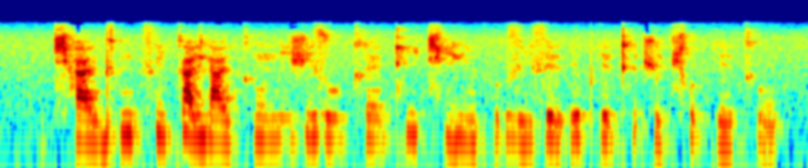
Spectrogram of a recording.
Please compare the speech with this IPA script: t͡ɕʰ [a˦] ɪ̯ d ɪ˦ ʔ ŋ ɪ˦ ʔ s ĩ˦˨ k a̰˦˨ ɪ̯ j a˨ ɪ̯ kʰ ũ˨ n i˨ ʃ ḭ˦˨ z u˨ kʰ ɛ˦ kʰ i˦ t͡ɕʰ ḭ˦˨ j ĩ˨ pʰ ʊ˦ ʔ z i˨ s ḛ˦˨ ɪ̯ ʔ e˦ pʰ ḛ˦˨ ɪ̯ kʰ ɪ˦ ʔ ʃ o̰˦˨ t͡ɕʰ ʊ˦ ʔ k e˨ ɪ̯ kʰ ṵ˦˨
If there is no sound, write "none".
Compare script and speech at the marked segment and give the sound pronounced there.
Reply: a˨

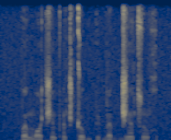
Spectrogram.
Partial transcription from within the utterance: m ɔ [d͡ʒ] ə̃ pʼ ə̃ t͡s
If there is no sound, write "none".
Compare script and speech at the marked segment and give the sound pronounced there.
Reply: t͡ʃ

